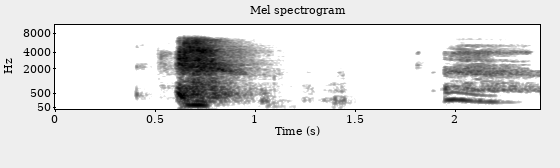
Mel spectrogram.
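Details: Person with a cold, sick and sneezy all weekend, in bed: short intake of breath, one forceful explosive sneeze, then after a pause a drawn-out nasal exhale. Sneezing.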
